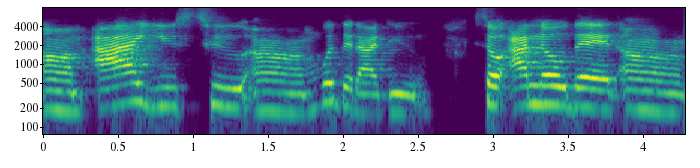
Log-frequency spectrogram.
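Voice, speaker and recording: A woman speaks in a plain, everyday voice. Her pitch is medium and her intonation fairly even. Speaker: exam prep tutor. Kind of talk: online study group teaching.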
